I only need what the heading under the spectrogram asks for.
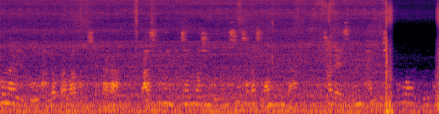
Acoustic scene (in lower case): bus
